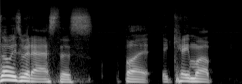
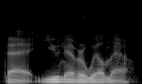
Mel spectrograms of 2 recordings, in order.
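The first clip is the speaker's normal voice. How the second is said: slow, soft, heavy with meaning; mock deep sincerity; 7 semitones lower, 6 dB quieter than usual. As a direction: play it like a solemn heart-to-heart. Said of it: "It's deep".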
